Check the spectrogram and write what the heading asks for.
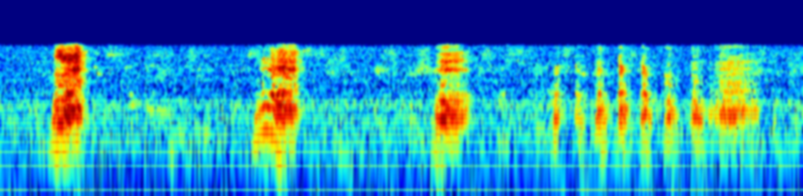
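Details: A talking female macaw utters three separate warbling, word-like phrases roughly two seconds apart, then finishes with a rapid string of about seven short clipped syllables.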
